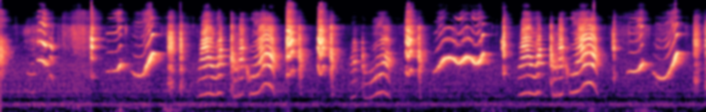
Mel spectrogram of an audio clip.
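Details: Green talking parrot, kept indoors, giving a rapid run of loud, harmonic squawks and rising and falling whistled notes in short bursts, over a steady low hum.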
